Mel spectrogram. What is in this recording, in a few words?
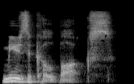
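"music box", British English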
